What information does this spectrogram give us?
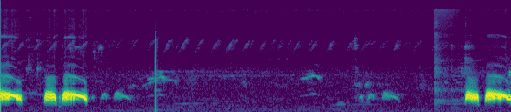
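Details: Spotted dove 'thúc gù' cooing, 'giọng thổ' style, used for luring wild doves. Two low double coos open the recording. A long near-silent stretch with a few faint soft notes follows, and another double coo ends it.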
